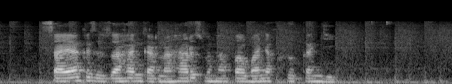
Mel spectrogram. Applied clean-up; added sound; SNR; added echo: none; Drum; 17 dB; none.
